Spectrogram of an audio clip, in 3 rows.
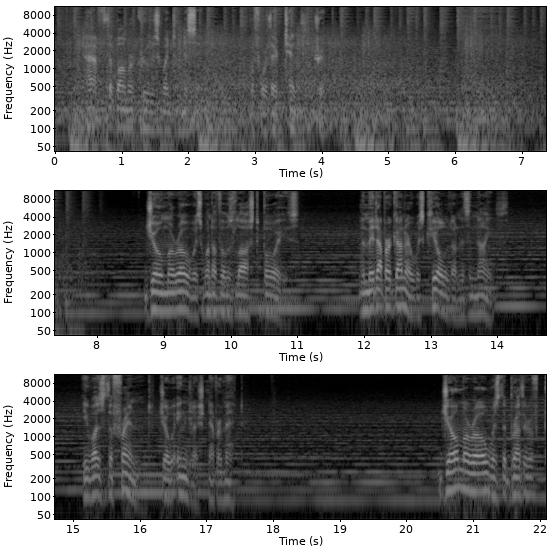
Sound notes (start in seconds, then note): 3.4 bombs exploding; 17.0 somber orchestral music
